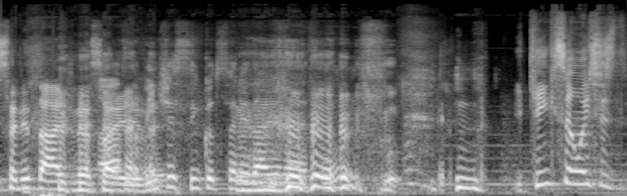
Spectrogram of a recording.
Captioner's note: laughs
